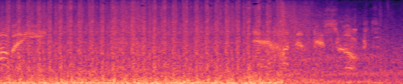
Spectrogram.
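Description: Shells burst with dull booms.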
